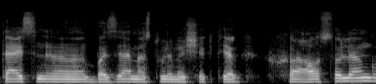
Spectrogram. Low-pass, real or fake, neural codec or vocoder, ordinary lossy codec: 10.8 kHz; real; none; Opus, 16 kbps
